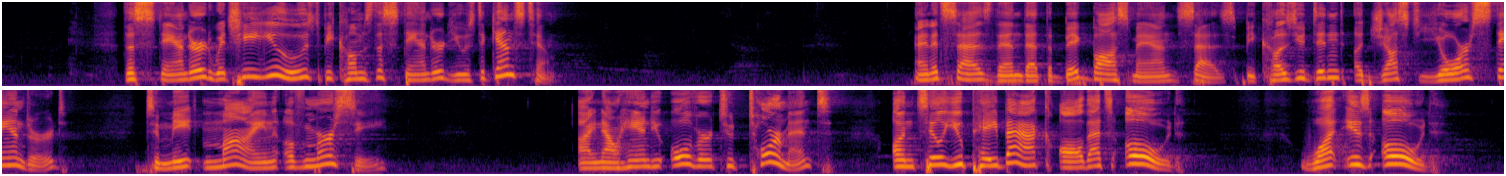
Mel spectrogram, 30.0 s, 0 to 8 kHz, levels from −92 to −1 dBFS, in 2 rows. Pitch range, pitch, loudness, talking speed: 150-215 Hz, 180 Hz, -25 LUFS, 100 wpm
